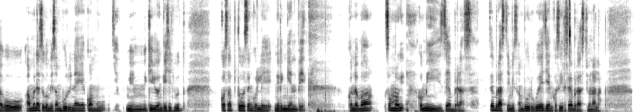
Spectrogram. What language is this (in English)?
Kalenjin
